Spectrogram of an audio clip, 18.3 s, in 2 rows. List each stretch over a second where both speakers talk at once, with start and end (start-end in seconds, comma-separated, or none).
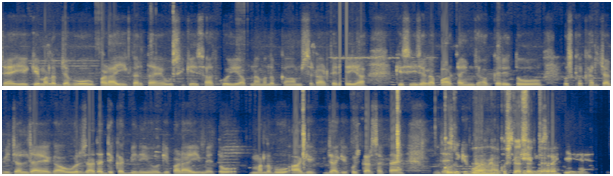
15.8-17.6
